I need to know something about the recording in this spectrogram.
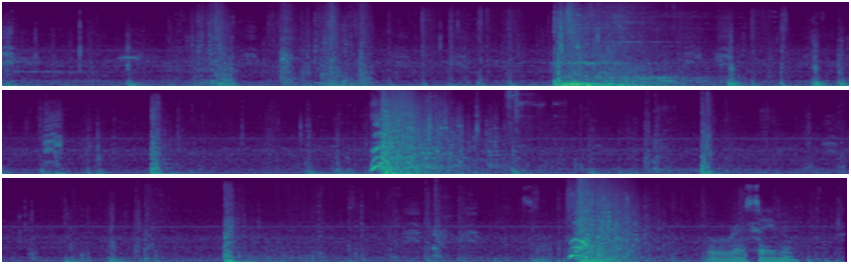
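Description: Heavy footsteps crunch on stone and wooden boards.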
